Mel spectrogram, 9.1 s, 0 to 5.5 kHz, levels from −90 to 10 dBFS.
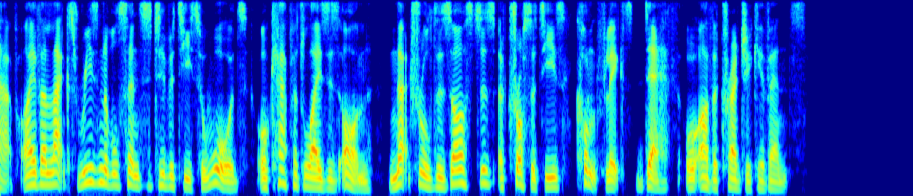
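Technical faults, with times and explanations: No technical faults are audible anywhere in the speech recording.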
